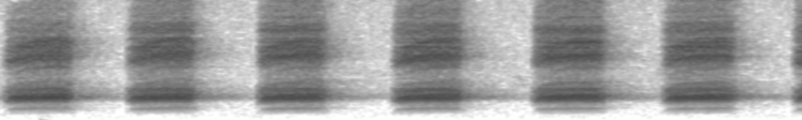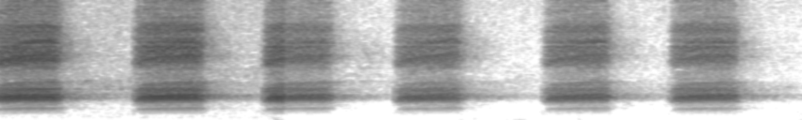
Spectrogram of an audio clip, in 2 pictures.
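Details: A spotted nutcracker (Nucifraga caryocatactes), a screeching bird of the Eurasian taiga, gives about a dozen harsh, rasping, crow-like notes, each under half a second, at a steady pace, fading slightly toward the end.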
